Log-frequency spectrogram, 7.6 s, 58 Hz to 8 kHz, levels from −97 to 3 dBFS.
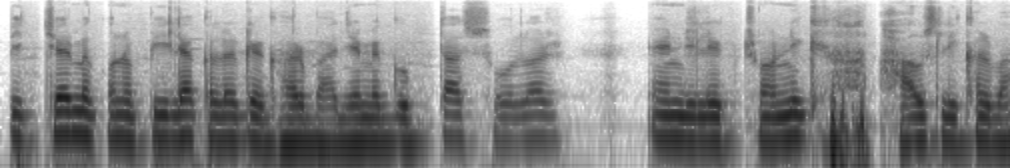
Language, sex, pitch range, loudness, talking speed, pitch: Bhojpuri, male, 125-140 Hz, -20 LUFS, 105 wpm, 130 Hz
